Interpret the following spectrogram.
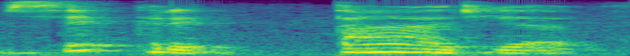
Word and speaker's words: secretária: em outro local então o que você percebeu em relação a pronúncia das palavras destacadas nas duas partes vidas bom as duas palavras destacadas são secretária e secretaria a secretária nós conseguimos receber pela sonoridade e o tá ele soa mais forte mas se tu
